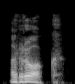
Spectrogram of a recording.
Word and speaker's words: рок: Рок. In English we say rock, and they say rock. Рок.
